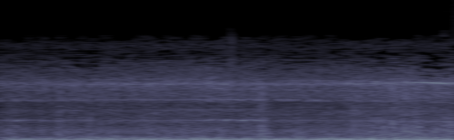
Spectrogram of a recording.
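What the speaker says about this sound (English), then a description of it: "You guys can hear the motor and the reduction gear." The electric motor and reduction gear of a Lightning Strike electric motorcycle whine steadily, a jet-like tone heard during a test ride under heavy, constant wind rumble.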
